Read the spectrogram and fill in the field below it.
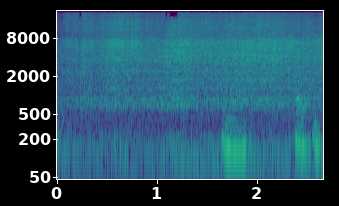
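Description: Vegetables and curry leaves frying in hot oil in a pan, a steady close sizzle throughout, with a faint voice murmuring briefly near the end.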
